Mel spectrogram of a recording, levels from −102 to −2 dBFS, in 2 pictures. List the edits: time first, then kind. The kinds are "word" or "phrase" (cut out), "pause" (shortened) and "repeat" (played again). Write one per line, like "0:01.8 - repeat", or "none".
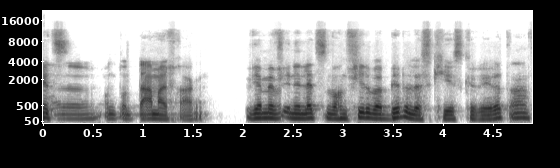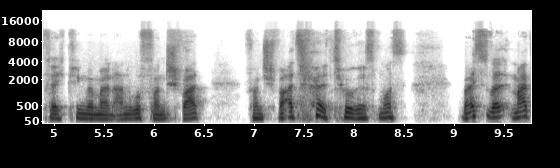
0:02.3 - word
